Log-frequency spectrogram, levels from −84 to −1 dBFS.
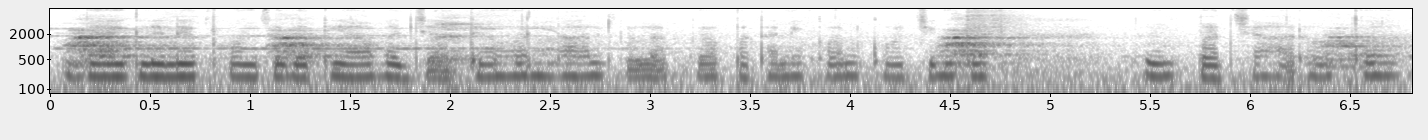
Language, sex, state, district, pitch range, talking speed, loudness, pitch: Awadhi, female, Uttar Pradesh, Varanasi, 185-205 Hz, 175 wpm, -40 LUFS, 195 Hz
